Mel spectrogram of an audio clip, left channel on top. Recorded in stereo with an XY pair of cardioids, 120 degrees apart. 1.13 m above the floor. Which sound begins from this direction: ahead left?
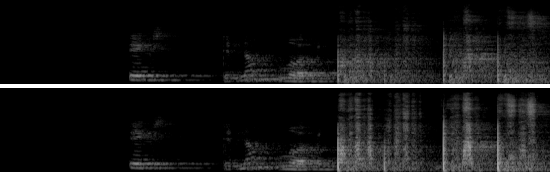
A man speaking, at 1.3 s.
